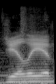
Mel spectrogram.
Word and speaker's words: Gillian: Gillian is pronounced Jillian.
